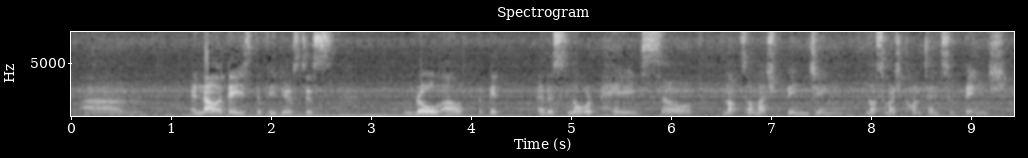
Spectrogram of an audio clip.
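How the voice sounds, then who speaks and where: Talking at a moderate speed, a man comes through noticeable background noise. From Malaysia. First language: not English. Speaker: book vlogger. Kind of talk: casual chat. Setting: at home. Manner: halting, many fillers.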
